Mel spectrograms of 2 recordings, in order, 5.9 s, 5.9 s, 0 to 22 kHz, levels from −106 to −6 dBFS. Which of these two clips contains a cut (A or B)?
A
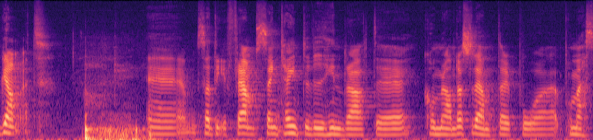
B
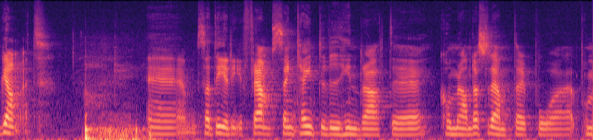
A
